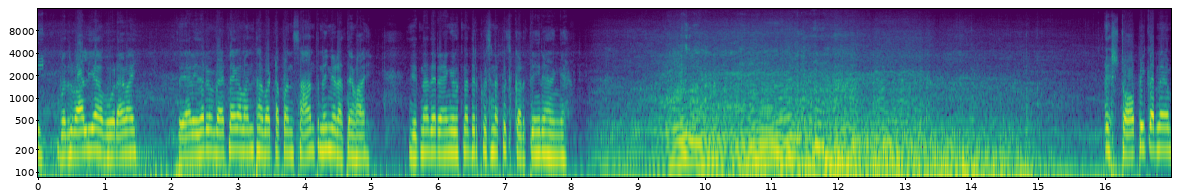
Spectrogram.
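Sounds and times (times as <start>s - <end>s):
motorcycle engine revving: 0.0s - 5.2s, 5.9s - 17.0s
wind on microphone: 11.5s - 15.0s.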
